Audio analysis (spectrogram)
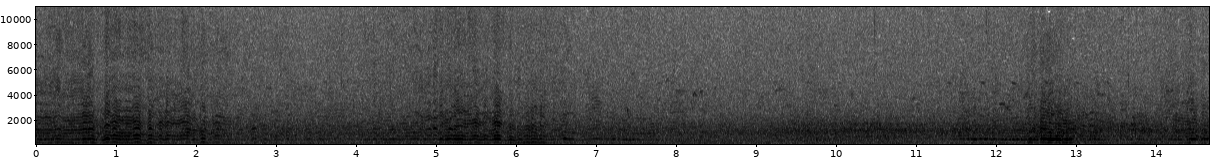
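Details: Wild bees buzzing in a natural field recording, a continuous humming drone whose low wavering tones swell as single insects pass nearby, especially around five and twelve seconds, against a constant hiss of background noise.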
